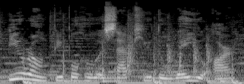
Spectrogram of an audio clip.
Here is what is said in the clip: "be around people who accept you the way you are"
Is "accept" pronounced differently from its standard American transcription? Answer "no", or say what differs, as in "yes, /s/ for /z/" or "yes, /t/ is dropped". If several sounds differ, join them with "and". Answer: yes, /k/ is dropped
